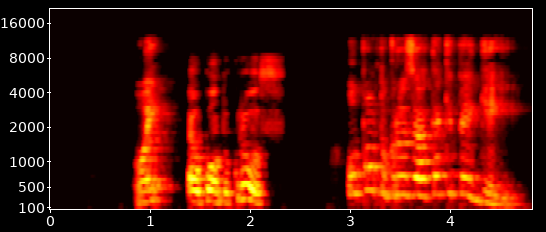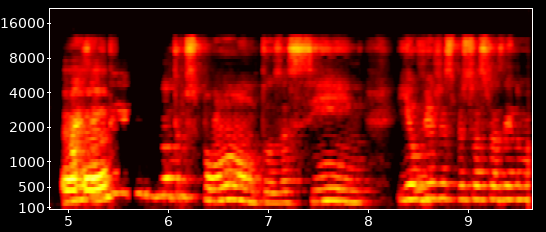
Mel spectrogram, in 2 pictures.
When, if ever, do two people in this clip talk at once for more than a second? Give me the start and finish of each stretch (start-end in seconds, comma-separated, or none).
none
